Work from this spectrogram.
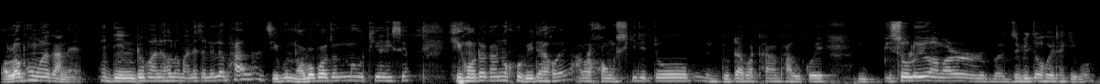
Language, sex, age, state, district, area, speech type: Assamese, male, 60+, Assam, Nagaon, rural, spontaneous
